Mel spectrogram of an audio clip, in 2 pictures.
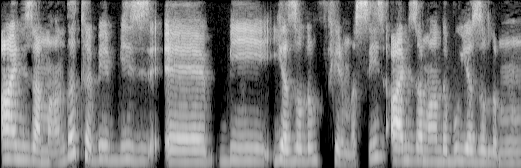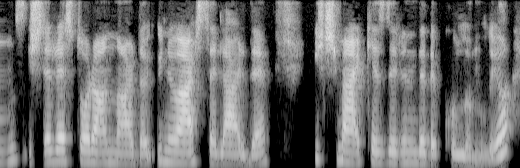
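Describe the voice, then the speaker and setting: A woman at a moderate pace with hardly any pauses, dry sound with no echo, and a quiet background. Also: ordinary pitch variation. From Turkey, Izmir; Turkey. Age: 30s. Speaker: public policy researcher and entrepreneur; interviewee. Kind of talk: interview. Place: home room. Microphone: webcam.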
